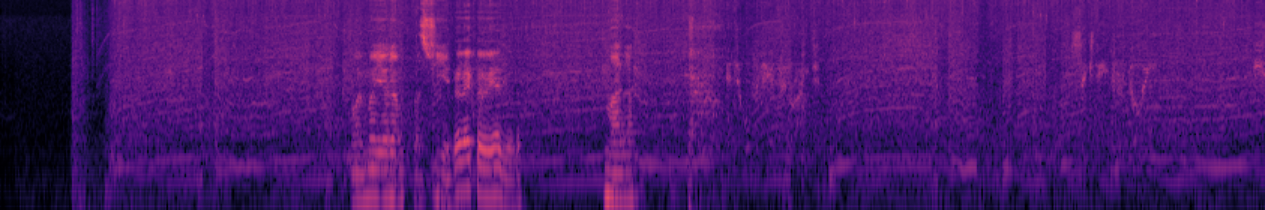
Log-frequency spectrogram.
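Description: A car engine revs up and down as it races.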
